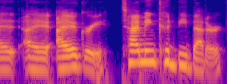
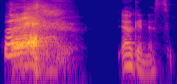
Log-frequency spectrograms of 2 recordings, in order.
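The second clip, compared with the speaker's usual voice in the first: surprised; 3 dB louder, much slower than usual. Real, not acted. Recovering right after sneezing.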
